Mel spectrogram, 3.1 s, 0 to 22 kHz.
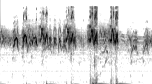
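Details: Osprey at its nest on a ranch, with a live fish, at 7:32 AM on 24 June 2018; rapid run of high, thin, whistled chirps, rising and falling in quick bursts, with a few sharp crackling knocks mixed in.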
